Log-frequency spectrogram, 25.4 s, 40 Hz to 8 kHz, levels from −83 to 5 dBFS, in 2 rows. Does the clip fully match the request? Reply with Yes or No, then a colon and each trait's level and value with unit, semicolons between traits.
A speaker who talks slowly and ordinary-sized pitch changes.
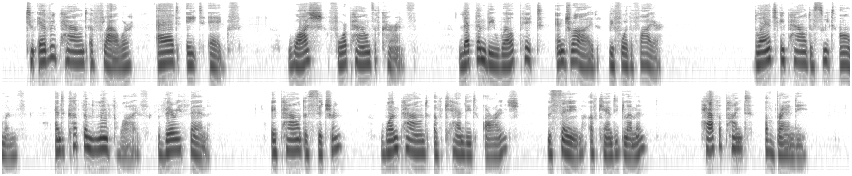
Yes: slow, 125 wpm; average, 4.3 semitones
